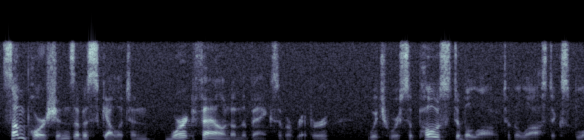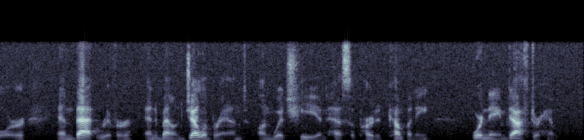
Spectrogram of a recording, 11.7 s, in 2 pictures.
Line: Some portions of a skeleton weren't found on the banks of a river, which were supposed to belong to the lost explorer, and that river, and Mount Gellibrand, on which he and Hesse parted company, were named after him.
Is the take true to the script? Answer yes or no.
yes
